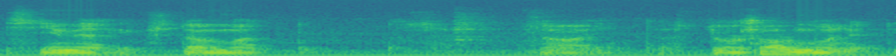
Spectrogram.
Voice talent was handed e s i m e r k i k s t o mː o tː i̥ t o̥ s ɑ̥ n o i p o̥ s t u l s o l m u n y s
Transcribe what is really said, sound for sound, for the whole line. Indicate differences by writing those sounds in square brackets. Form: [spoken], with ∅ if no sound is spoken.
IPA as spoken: e s i m e r k i k s t o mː o tː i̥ t o̥ s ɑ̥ n o i [t] o̥ s t u l s o l m u n y [t]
